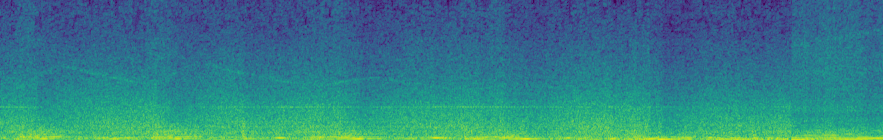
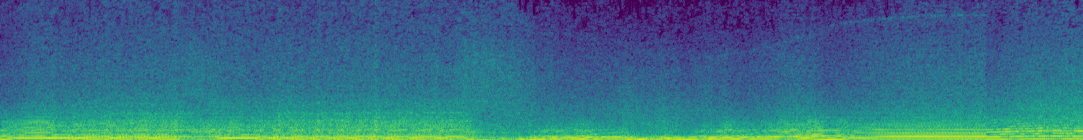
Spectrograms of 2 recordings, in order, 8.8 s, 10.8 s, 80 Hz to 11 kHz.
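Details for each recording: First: Stroked SR20 (SR22) 180sx, final full-load dyno pulls after fuel system overhaul and tune; strong clean revs climbing smoothly and dropping back, no misfire or stumble. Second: Stroked SR20 (SR22) 180sx turbo on dyno, full-load gear pull after fuel system overhaul: boost spikes over 2 bar as soon as it comes on and the ECU cuts power as a safety, revs sagging and recovering repeatedly.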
